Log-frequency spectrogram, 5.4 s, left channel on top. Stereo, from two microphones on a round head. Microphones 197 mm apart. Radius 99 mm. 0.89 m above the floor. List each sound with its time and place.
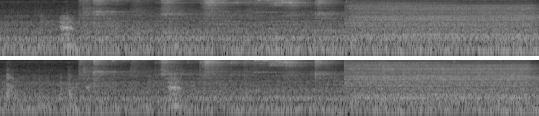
0.8 s keys jangling: 15° right (ahead or behind), 3 m; by 3.3 s 35° right (ahead or behind), 5.5 m
3.4 s a buzzer: 60° right (ahead or behind), 1.9 m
